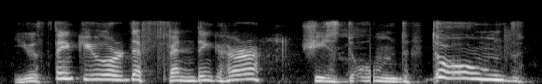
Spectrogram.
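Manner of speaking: very high, shrieking, screamed voice. Voicing a wounded enemy as she screams at the players: screaming. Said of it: "she screams".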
